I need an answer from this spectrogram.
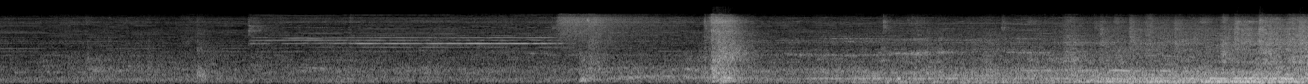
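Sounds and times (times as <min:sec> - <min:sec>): train hum moving off: 0:00.4 - 0:13.0.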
